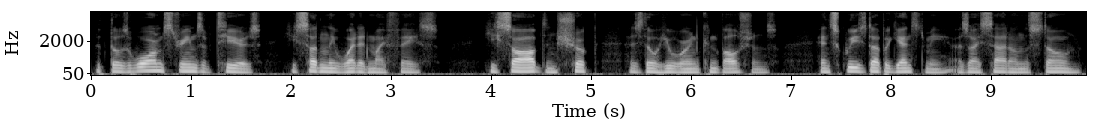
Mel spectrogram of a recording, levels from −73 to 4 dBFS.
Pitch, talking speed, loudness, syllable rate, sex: 110 Hz, 195 wpm, -19 LUFS, 5.0 syllables/s, male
